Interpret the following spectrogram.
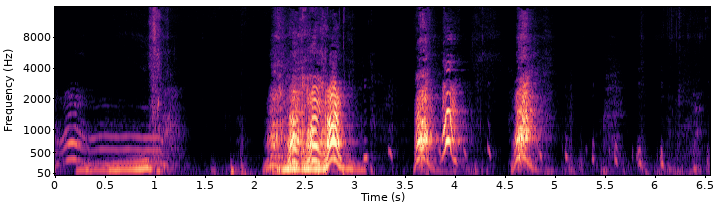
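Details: Huskies at home indoors, play-fighting, open with a smooth, wavering awoo howl lasting about a second, then burst into rough, loud barks and growly yelps in three clusters, trailing off into soft huffs and scuffling.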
